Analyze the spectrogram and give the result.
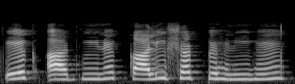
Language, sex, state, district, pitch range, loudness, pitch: Hindi, female, Madhya Pradesh, Bhopal, 240-280 Hz, -16 LUFS, 260 Hz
